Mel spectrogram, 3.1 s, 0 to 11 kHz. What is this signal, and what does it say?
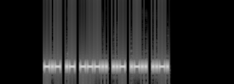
Morse code, heard as a keyed tone, about 53 wpm, 700 Hz. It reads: KA8ULF
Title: USA Call Signs - 6x Character Spacing - 50wpm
